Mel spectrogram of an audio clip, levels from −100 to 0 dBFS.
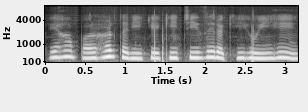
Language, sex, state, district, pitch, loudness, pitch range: Hindi, female, Madhya Pradesh, Bhopal, 245 Hz, -13 LUFS, 235-265 Hz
